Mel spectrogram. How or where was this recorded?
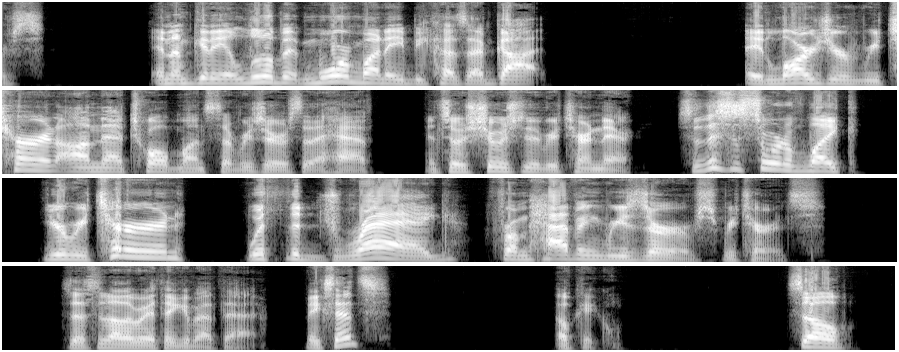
live audience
